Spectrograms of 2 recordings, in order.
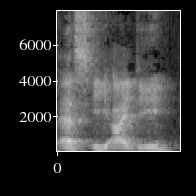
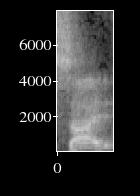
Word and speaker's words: Seid: It's spelled S-E-I-D. It's pronounced Seid. My last name is pronounced Seid. It's fucking German. It's a German last name.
